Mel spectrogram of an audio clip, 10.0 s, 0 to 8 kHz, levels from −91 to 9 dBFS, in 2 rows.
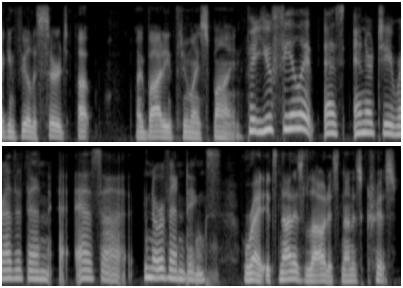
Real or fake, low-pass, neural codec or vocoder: real; 7.2 kHz; none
